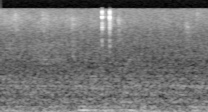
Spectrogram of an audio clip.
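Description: A quick pair of faint computer mouse clicks about a second in, over low room hum.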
